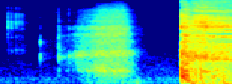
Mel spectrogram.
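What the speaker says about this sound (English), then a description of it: "Did not mean to cough into the mic." A single person coughs close into a microphone, a short harsh burst after a faint breathy throat sound, with near silence between them.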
